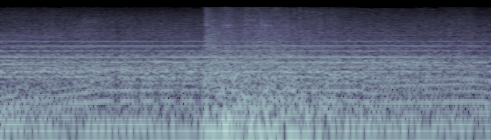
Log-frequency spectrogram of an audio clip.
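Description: Two cars crash together with a loud bang.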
